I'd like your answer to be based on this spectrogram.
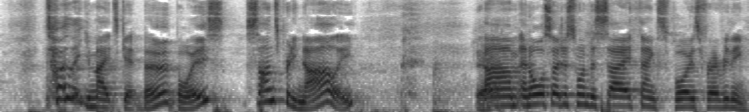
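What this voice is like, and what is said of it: High-pitched male voice. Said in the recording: “long-haired little cunt with the high voice”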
